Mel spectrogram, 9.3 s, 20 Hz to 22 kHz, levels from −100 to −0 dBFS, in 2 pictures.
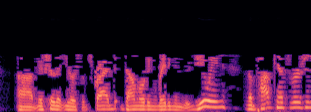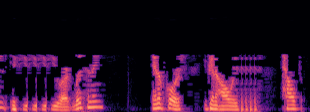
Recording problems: garbled, watery; badly; nothing above 3 kHz
audio stuttering; at 5 s and at 8 s

